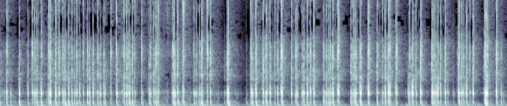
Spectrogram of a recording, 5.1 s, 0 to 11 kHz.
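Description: Long nails tap and scratch quickly along the sides of a medium-sized white plastic lotion bottle with a pump. The result is a dense run of sharp, hollow clicks with a steady plastic ring around 1.4 kHz and bright scratchy texture between the taps.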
